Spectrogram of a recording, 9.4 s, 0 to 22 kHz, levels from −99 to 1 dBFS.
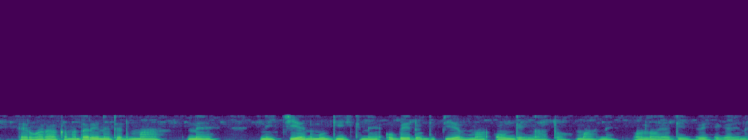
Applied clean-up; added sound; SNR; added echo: none; none; none; none.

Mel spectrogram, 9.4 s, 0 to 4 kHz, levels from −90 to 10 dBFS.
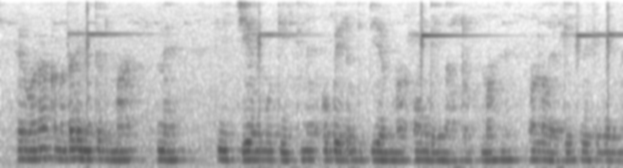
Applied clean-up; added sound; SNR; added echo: none; Bicycle bell; 14 dB; reverberation time 0.7 s.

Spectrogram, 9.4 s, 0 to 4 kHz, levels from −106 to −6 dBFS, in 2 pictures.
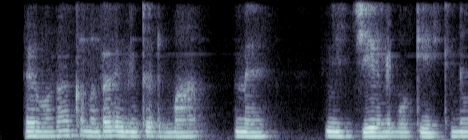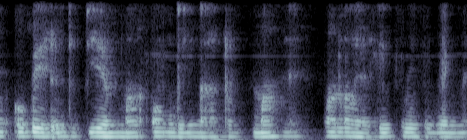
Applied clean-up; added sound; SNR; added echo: neural mask model DeepFilterNet 3.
